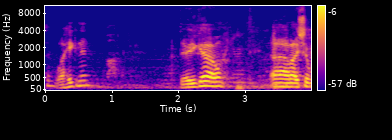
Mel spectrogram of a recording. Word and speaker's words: Wageningen: He has an MSc in Management of Agricultural Knowledge Systems from how do I pronounce it? Wageningen?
